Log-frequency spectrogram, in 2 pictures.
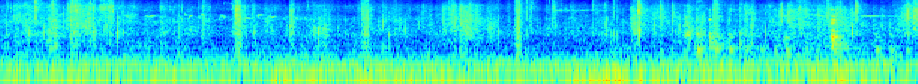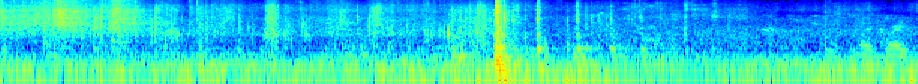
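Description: Plastic sheeting rustles and crinkles as a man handles a greenhouse cover.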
